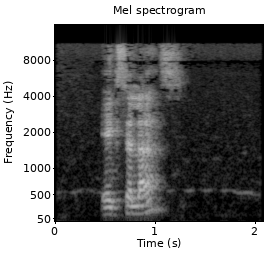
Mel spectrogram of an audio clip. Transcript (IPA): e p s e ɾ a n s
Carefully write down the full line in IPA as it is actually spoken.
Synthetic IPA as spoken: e k s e l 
